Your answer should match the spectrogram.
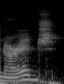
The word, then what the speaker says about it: Norwich: Are all from Norwich, which is how you say it. Norwich or Norwich. In the accent.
